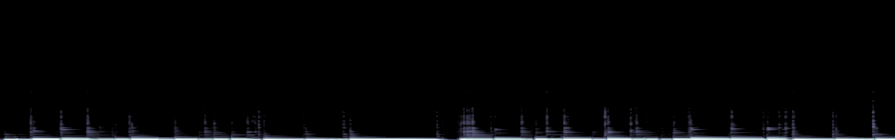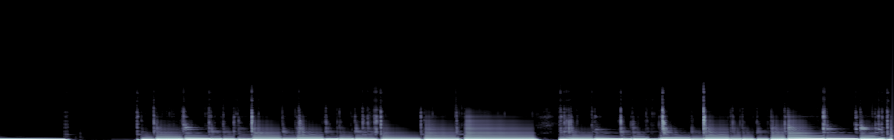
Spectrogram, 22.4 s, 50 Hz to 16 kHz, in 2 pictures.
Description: ginger, Gain 17, Bass 17, Treble 17; each clip includes a bypassed passage

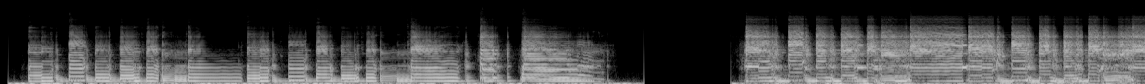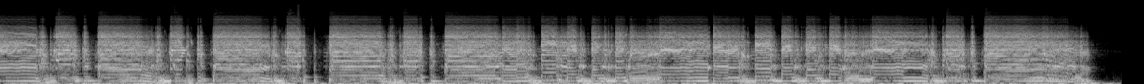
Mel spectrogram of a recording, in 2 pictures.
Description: azabache, Tone 12, Gain 15, Bright On, Scoop Off; setup: pretty guitar bridge pup - UBE Screamer - close-miked Ampeg Rocket II, reverb off - sound card

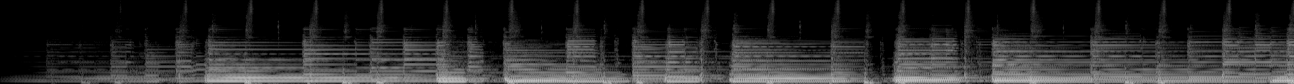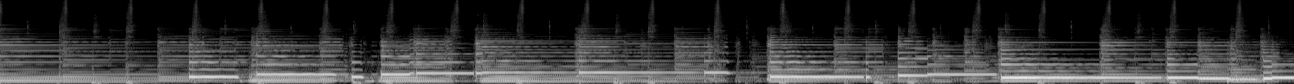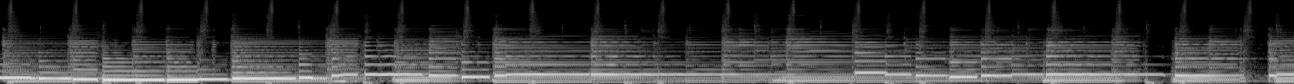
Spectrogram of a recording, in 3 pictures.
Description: supro, Supro 16T amplifier; Dual HB guitar; Randall SS amp - mic - sound card - software reverb; (left) pretty (bridge pickup) - Volume 12:00, Tone 3:00

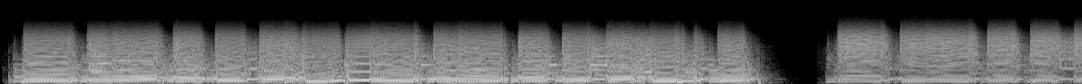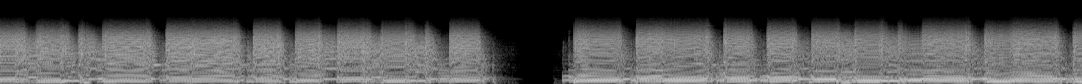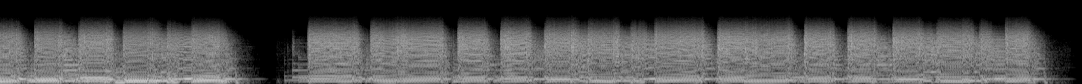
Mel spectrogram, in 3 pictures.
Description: tm fuzz; Tonemender; bypassed, then Fender, Marshall, Vox; HB equipped Strat - Omega - modded Valve Jr. - 4x12 cab - mic - sound card - software reverb

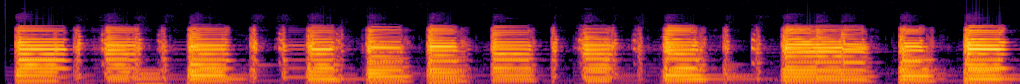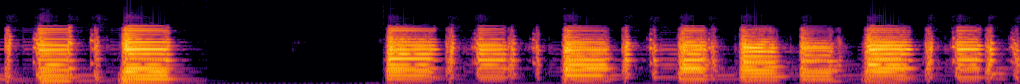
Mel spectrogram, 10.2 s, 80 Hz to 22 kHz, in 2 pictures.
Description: omega Tele; bypassed, min. Range, 50% Range, max. Range

